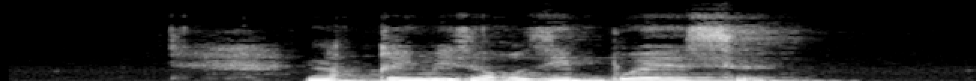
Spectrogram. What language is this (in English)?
Kabyle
